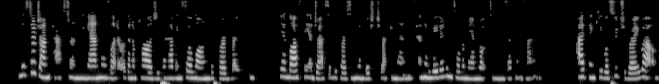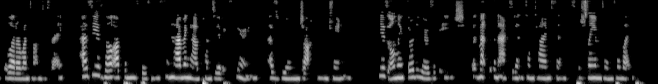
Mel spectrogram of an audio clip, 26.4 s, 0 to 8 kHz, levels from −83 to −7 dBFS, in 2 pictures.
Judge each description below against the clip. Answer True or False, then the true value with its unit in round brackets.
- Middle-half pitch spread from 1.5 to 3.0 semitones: True (2.6 semitones)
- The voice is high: True (215 Hz)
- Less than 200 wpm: False (205 wpm)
